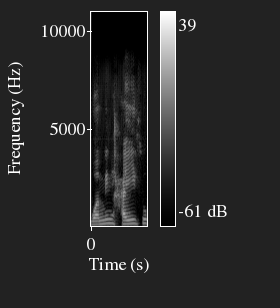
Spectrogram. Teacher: وَمِنْ حَيْثُ، آپ یہاں پر دیکھیں گے کہ وَمِنْ حَيْثُ کو جب ہم پڑھیں گے تو نون ساکن ہے، اور نون ساکن کے بعد ہا حروف حلقی، تو اظہار ہے، غنہ نہیں کریں گے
